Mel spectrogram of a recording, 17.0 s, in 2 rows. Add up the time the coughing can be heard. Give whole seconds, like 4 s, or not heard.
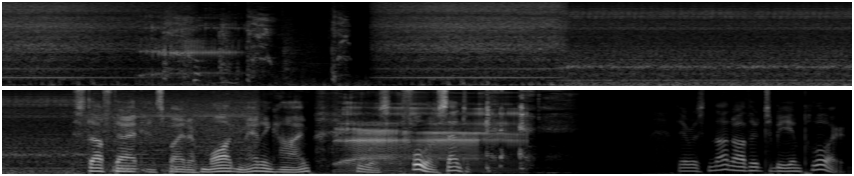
4 s.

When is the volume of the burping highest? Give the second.
12 s.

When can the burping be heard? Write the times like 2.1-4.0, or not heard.
1.4-2.5, 11.8-13.8.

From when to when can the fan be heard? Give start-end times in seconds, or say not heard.
0.0-11.2.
